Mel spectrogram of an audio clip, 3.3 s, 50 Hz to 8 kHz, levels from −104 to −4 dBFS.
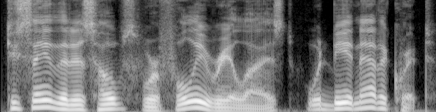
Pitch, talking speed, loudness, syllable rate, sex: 120 Hz, 200 wpm, -17 LUFS, 6.4 syllables/s, male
